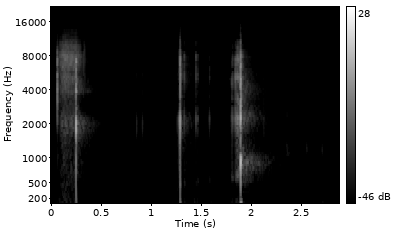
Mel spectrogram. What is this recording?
Iron can opening effect.
Recorded by Zoom H5 recorder and Rode M5 stereo pair mic.
Mastering with Logic Pro X.
Perfect for movies, for soundtrack, theatre performance, presentations, advertising.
